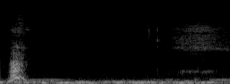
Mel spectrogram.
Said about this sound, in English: Where's that dog gone to now? It sounds if he's down in the woods.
